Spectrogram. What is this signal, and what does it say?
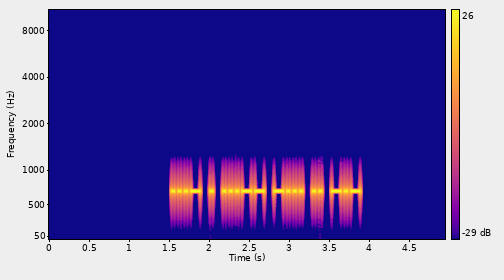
Morse code, heard as a keyed tone, about 30 wpm, 700 Hz. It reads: VE3BIK
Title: DXCC-100 Call Signs - 6 Characters - Repeated 3x - 30wpm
